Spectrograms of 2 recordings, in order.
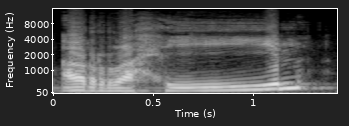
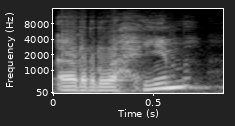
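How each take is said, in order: First: The last vowel is held long. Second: The last vowel is kept short. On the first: "avec la prolongation" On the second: "sans prolongation"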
